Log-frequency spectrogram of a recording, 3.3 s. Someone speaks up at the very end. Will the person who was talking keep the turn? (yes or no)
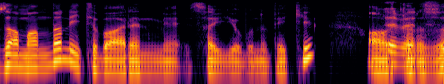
no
